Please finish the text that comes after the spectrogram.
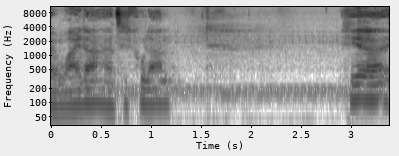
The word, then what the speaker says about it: Weider: In Amerika wird da eigentlich Wider ausgesprochen, aber wir bleiben lieber bei Wider.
